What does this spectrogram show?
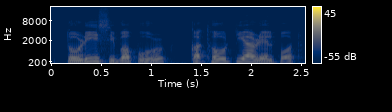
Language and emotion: Assamese, neutral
